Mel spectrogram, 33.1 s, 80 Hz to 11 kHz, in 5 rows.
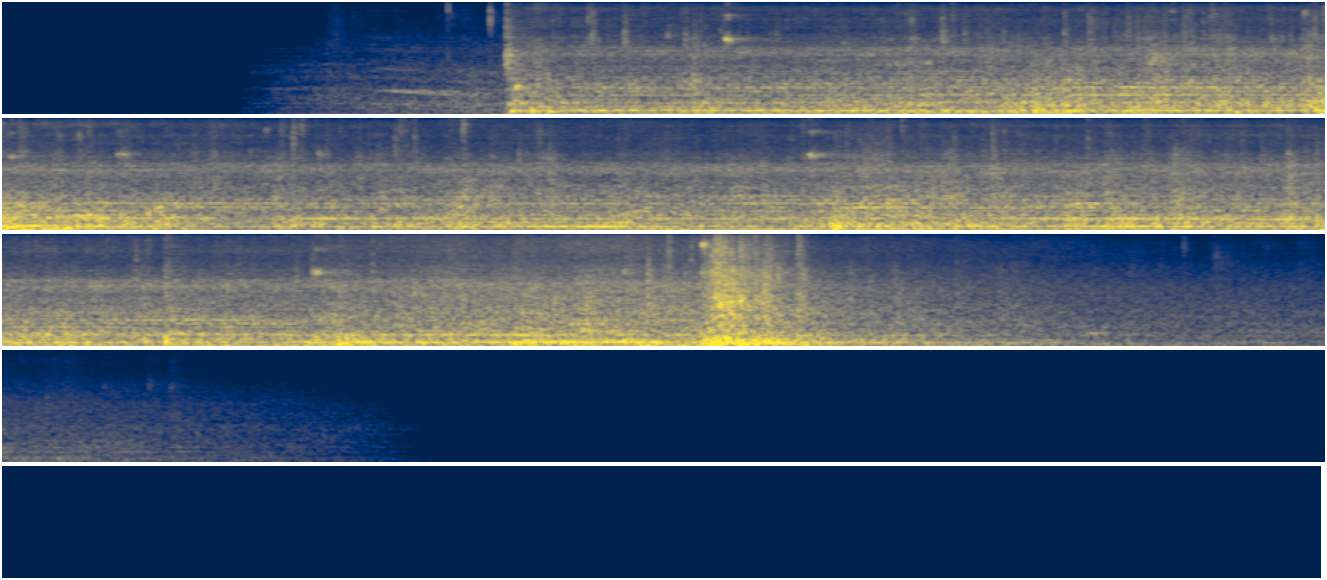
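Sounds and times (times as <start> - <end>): shutter clunk: 2.2 - 18.4
shutter motor hum: 2.2 - 18.6.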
